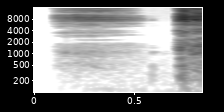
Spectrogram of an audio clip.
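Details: Adult coughing: a soft throaty rasp, a brief pause, then a sharp explosive cough as the clip ends.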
